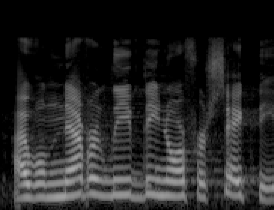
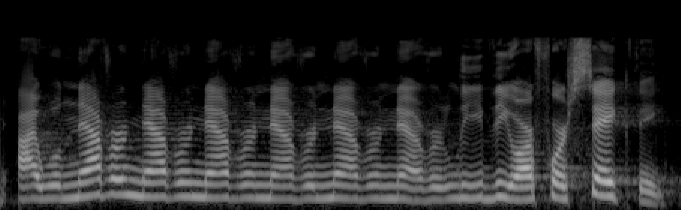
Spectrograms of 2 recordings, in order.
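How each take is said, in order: First: Said in the usual way. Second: Stack the word never, letting it fade; emphatic repeated never. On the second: Shown as a demonstration. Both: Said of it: "it's emphatic".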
